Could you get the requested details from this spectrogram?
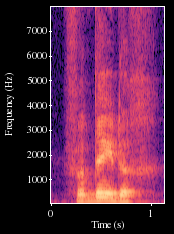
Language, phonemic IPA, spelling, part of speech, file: Dutch, /vərˈdeːdɪx/, verdedig, verb, Nl-verdedig.ogg
- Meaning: inflection of verdedigen: 1. first-person singular present indicative 2. second-person singular present indicative 3. imperative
